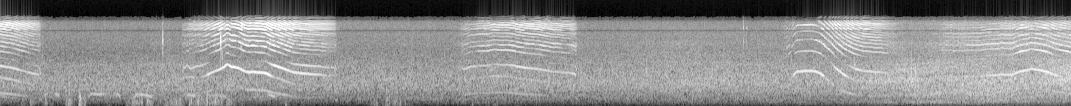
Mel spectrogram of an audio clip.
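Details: Deer in Dyrehaven deer park, Vejle, Denmark, making crying sounds: several drawn-out, wavering wails that rise and then fall, separated by quieter gaps, over a low rumbling background.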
